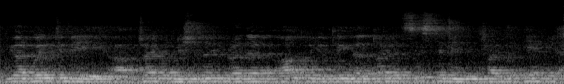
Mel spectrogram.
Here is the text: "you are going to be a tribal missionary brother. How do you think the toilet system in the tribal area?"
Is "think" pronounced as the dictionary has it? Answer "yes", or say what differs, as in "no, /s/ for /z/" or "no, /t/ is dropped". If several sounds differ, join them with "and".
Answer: no, /t/ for /θ/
